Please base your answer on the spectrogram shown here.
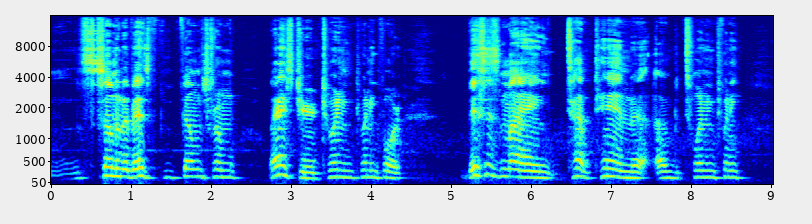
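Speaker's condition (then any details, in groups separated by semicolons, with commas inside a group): Cerebral palsy; affects all muscles; able to speak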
